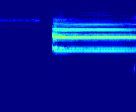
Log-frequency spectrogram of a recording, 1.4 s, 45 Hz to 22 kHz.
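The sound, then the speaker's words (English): After a faint high whine, a piercing metallic bird call of 125 decibels, as loud as a pneumatic drill, bursts in abruptly and holds loud and steady, ringing like a fire alarm until the end. “Sounds like a piece of metal hitting another piece another of metal.”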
